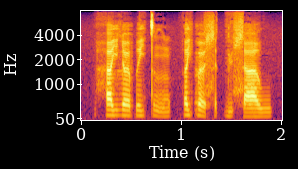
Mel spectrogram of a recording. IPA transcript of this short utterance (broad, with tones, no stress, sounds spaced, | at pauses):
h aː˧ j l œː˨ p e˧ j t̪ ʊ˨˩ ŋ m ʊ˧ k̚ h ɐ˧ j p œː˨˩ s ɐ˨ k̚ ɵ˨˩ ɥ s aː˨ w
